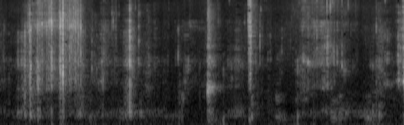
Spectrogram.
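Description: Unripe green plums being bitten and chewed close to the microphone: a run of irregular, crisp crunches.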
